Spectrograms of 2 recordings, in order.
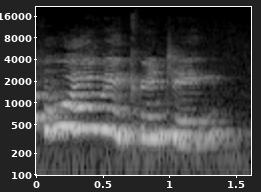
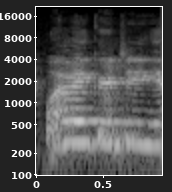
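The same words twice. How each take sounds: First: Much higher, laughing, slow; embarrassed laughter. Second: Said in the usual way. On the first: Real, not acted. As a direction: giggle helplessly through it. Laughing while reading spicy lines.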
